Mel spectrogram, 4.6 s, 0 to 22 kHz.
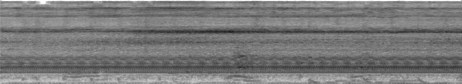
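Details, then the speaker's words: Nebulizer compressor switched on for steam therapy of a child's cough and cold, demonstrated in a campus nursing lab with 5 cc solution and face mask: steady loud buzzing motor hum, faint voices. "kita tinggal pencet tombol power alat Ini hanya salah satu cara banyak sekali macamnya alat-alatnya jelasnya tersedia di apotek tetap terlihat kesehatan"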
